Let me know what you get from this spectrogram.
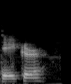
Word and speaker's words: Dacre: I guess that's how you say it, Dacre.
